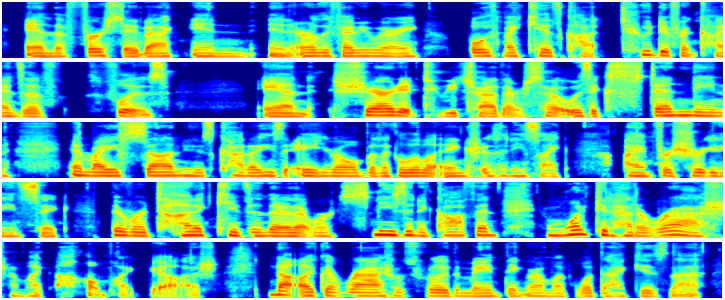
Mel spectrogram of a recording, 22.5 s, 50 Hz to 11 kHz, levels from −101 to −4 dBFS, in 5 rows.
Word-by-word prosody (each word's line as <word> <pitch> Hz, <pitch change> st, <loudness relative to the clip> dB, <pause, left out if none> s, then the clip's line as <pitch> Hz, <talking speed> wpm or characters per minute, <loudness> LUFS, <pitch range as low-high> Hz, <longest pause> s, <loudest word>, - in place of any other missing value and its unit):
And, 140 Hz, -2 st, +3 dB
the 130 Hz, -, -1 dB
1st 155 Hz, +2 st, +1 dB
day 130 Hz, -, +2 dB
back, 135 Hz, 0 st, 0 dB
in 130 Hz, -2 st, -5 dB
in 70 Hz, -1 st, -2 dB
early 145 Hz, -1 st, 0 dB
February, 140 Hz, -1 st, -2 dB, 0.3 s
both 150 Hz, 0 st, +1 dB
my 145 Hz, 0 st, 0 dB
kids 145 Hz, +1 st, -2 dB
caught -, -, -5 dB
2 195 Hz, -, -1 dB
different 170 Hz, -3 st, +1 dB
kinds 140 Hz, -1 st, -3 dB
of 130 Hz, -1 st, -1 dB, 0.4 s
flus -, -, +1 dB, 0.6 s
and 130 Hz, -2 st, +2 dB
shared 170 Hz, -1 st, +5 dB
it -, -, +3 dB
to 135 Hz, -, -7 dB
each 135 Hz, +2 st, -2 dB
other, 125 Hz, -4 st, +1 dB
so -, -, -1 dB
it -, -, +2 dB
was 145 Hz, -3 st, +2 dB
extending 160 Hz, +3 st, +1 dB, 0.4 s
and 160 Hz, -, +2 dB
my 155 Hz, 0 st, +5 dB
son, 160 Hz, +1 st, +3 dB
who's 150 Hz, -2 st, -2 dB
kinda 150 Hz, -1 st, -1 dB
he's 150 Hz, 0 st, -2 dB
a -, -, -1 dB
8 150 Hz, -, +2 dB
year-old, 145 Hz, -1 st, 0 dB
but, 140 Hz, -, -3 dB
like, 140 Hz, -, -3 dB
a 145 Hz, -, +2 dB
little 145 Hz, 0 st, +3 dB
anxious, 140 Hz, +1 st, -3 dB
and 145 Hz, -, -8 dB
he's 140 Hz, -1 st, -1 dB
like, 125 Hz, -2 st, -6 dB, 0.3 s
"I'm 145 Hz, -1 st, +1 dB
for 145 Hz, -, 0 dB
sure 155 Hz, +1 st, +2 dB
getting 135 Hz, -2 st, -4 dB
sick. 130 Hz, +1 st, 0 dB, 0.3 s
There 180 Hz, -, +5 dB
were 155 Hz, -, +2 dB
a -, -, -1 dB
ton 170 Hz, +5 st, +3 dB
of 170 Hz, -, 0 dB
kids 155 Hz, -2 st, 0 dB
in 150 Hz, -, 0 dB
there 145 Hz, -1 st, +5 dB
that 145 Hz, -, +2 dB
were 140 Hz, -1 st, -4 dB
sneezing 180 Hz, 0 st, +3 dB
and 145 Hz, -, -3 dB
coughing, 165 Hz, +1 st, +1 dB, 0.3 s
and 165 Hz, -, 0 dB
1 215 Hz, +3 st, +7 dB
kid 190 Hz, -4 st, +3 dB
had 155 Hz, -2 st, -1 dB
a -, -, 0 dB
rash," 165 Hz, -3 st, +1 dB
and 150 Hz, -, -10 dB
I'm -, -, -13 dB
like, 140 Hz, -, -6 dB, 0.2 s
"Oh -, -, 0 dB
my -, -, -7 dB, 0.2 s
gosh." -, -, -3 dB, 0.3 s
Not 195 Hz, -1 st, +6 dB
like 155 Hz, -, +3 dB
the 155 Hz, -1 st, 0 dB
rash 150 Hz, +1 st, +2 dB
was 150 Hz, -1 st, -11 dB
really 140 Hz, -1 st, +1 dB
the 140 Hz, -, -8 dB
main 140 Hz, 0 st, -2 dB
thing, -, -, -5 dB
where 140 Hz, -, -3 dB
I'm 140 Hz, -, -5 dB
like, 130 Hz, -1 st, -7 dB
"What 135 Hz, -, -3 dB
the 135 Hz, -, -5 dB
heck 130 Hz, 0 st, -8 dB
is 130 Hz, -, -5 dB
that?" -, -, -5 dB
145 Hz, 245 wpm, -24 LUFS, 135-155 Hz, 0.6 s, 1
